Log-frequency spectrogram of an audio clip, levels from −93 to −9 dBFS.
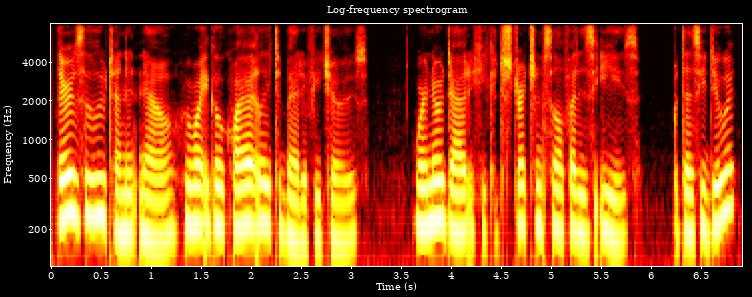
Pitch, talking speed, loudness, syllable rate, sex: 200 Hz, 250 wpm, -17 LUFS, 6.0 syllables/s, female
